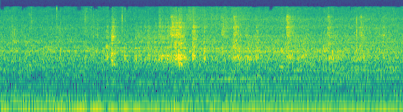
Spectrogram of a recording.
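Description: Market stall background noise, carried by a steady low rumble, with a few faint clicks and rustles.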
